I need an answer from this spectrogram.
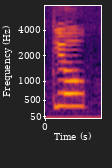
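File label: "diu" neutral tone, Mandarin Chinese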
